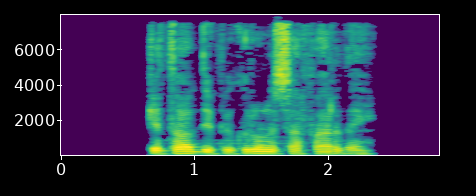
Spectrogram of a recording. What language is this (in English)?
Pashto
